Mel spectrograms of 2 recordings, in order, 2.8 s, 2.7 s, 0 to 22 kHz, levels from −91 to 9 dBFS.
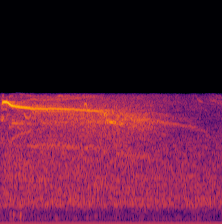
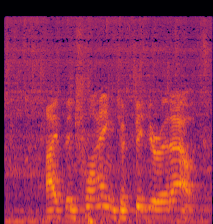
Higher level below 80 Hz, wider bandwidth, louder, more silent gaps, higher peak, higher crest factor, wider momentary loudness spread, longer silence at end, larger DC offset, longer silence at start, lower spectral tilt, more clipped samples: second, -62 dBFS vs -34 dBFS; second, 4 kHz vs 16.5 kHz; about the same, -15 LUFS vs -17 LUFS; neither; about the same, -2 dBFS vs 0 dBFS; about the same, 16 dB vs 18 dB; first, 22 LU vs 7 LU; about the same, 0 s vs 0 s; first, 0.4% vs under 0.1%; about the same, 0 s vs 0.05 s; first, -4.5 dB/octave vs -3 dB/octave; neither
